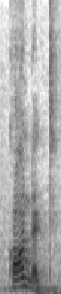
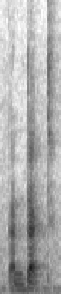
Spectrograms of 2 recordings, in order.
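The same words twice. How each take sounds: First: Conduct with the stress on CON; CONduct, open first syllable, weak second; noun stress. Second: Conduct with the stress on -DUCT; conDUCT, reduced first syllable; verb stress. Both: Shown as a demonstration. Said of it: "difference between the pronunciation of the noun and the verb".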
